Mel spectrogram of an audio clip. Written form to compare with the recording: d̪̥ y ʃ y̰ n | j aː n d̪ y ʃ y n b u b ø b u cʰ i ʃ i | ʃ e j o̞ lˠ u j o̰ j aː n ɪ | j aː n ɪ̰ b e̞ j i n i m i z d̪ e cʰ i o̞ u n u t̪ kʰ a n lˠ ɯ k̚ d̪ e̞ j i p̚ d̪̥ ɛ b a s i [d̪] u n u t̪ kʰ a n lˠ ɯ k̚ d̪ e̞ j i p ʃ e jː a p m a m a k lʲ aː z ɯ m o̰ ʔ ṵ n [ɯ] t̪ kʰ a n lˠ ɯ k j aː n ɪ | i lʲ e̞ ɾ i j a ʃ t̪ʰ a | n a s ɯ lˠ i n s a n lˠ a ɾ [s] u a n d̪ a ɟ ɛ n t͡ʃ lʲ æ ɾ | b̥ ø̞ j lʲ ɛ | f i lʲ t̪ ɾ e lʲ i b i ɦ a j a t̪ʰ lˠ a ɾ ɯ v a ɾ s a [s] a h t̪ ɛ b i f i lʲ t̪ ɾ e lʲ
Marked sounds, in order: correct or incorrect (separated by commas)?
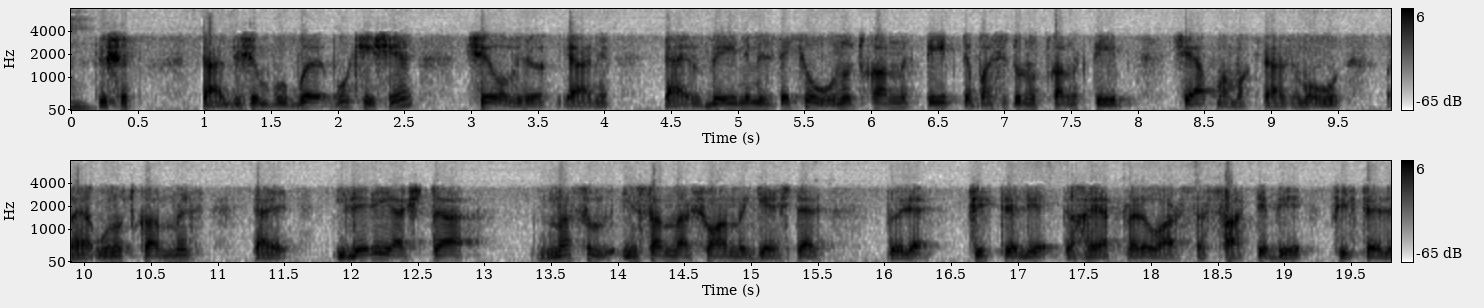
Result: incorrect, incorrect, incorrect, correct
